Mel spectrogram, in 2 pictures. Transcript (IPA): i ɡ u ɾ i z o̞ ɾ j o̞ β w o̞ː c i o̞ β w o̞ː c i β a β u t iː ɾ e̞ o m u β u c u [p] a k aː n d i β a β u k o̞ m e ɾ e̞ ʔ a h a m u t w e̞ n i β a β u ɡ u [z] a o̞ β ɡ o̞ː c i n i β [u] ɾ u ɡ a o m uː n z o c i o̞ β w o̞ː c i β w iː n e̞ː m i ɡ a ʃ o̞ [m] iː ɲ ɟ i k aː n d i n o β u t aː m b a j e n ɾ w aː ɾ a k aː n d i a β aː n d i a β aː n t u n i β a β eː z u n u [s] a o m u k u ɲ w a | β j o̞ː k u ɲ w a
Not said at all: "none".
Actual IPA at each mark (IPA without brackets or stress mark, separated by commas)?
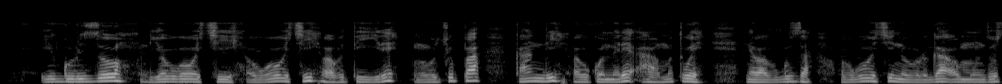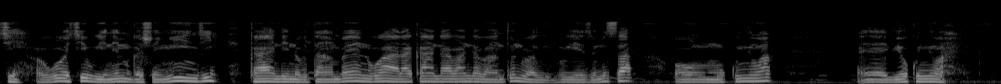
p, z, u, ɲ, s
